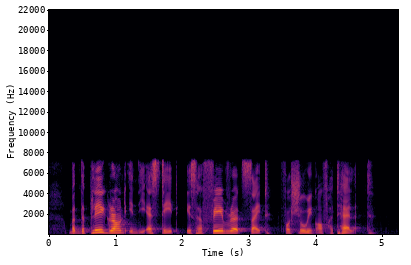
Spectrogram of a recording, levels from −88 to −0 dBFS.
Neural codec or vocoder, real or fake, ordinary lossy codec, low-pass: none; real; none; 7.2 kHz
